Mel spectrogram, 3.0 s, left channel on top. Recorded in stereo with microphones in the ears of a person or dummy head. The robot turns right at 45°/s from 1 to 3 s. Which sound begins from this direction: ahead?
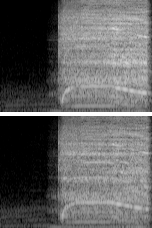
A drill, at 1.1 s.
